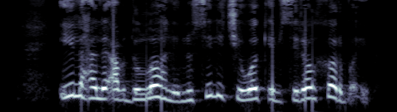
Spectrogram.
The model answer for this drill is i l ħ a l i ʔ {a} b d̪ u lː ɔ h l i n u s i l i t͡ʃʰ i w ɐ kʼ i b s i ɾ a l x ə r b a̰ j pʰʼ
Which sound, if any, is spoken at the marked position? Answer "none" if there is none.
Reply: a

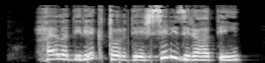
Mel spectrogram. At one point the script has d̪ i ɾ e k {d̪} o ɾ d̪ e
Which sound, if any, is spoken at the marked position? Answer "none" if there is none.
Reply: t̪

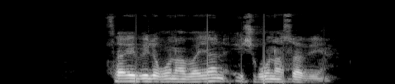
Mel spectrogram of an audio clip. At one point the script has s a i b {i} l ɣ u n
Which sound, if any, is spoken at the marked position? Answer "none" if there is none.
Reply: i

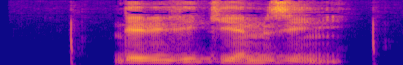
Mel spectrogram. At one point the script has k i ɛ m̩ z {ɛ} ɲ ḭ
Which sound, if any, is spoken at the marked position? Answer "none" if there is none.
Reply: i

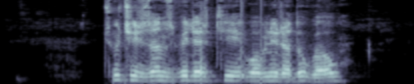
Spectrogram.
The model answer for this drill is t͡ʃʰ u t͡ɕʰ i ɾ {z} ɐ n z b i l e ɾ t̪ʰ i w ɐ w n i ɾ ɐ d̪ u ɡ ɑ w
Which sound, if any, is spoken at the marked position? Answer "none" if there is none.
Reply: z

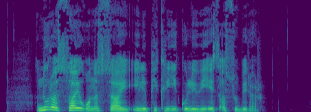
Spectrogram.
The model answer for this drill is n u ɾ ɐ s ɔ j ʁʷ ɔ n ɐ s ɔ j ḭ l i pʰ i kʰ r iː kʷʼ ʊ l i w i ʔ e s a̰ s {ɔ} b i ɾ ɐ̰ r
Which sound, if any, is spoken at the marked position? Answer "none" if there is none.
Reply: u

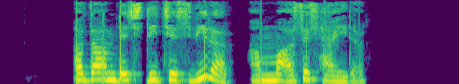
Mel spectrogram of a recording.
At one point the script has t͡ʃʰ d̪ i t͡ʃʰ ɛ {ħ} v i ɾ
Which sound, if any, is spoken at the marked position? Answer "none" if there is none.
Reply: s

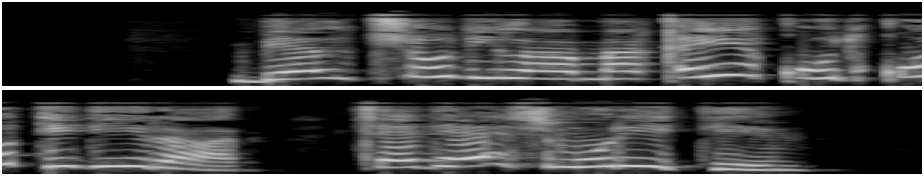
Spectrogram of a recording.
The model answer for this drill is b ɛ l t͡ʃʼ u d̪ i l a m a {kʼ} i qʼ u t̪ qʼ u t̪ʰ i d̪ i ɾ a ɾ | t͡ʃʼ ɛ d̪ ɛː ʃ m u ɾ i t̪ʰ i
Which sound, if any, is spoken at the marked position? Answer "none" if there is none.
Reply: qʼ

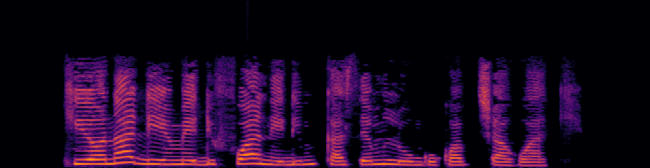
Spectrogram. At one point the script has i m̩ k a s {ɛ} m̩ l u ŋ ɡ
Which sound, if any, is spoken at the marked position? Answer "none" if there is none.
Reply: ɛ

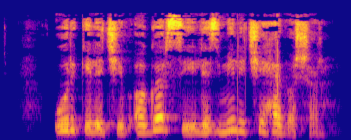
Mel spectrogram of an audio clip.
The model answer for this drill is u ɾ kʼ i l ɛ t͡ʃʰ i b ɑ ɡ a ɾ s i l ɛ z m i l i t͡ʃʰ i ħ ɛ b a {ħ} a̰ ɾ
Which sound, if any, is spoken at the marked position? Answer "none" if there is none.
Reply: ʃ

